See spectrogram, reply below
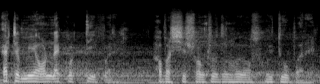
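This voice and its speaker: A man with a Bangladeshi accent telling his personal story as a radio interview guest, haltingly and often repeating words. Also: mid-range voice. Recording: echoey hall-like reverb with music. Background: music.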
